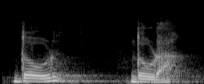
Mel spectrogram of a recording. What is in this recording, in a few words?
"Dour/ doura.", Sylheti; Run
